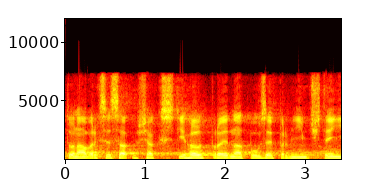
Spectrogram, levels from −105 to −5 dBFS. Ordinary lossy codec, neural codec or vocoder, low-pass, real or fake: AAC, 48 kbps; none; 7.2 kHz; real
